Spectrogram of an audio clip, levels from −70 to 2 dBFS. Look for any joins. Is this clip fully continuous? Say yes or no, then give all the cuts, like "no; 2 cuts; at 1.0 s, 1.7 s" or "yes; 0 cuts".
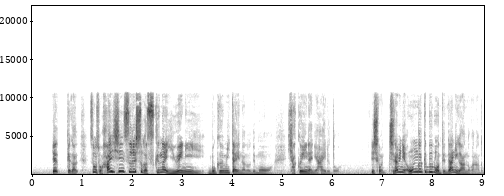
yes; 0 cuts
